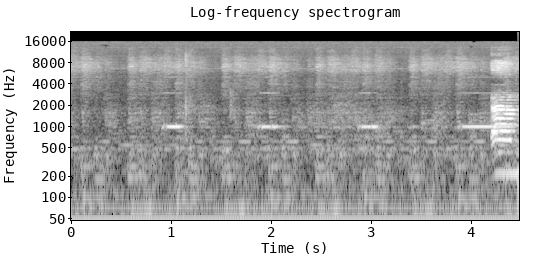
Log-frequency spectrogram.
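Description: Background workout music with four short electronic beeps one second apart, the last one a little longer: an interval timer counting down the end of an exercise round.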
